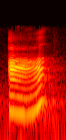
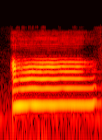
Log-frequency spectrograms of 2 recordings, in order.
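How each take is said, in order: First: The pitch climbs upward from mid to high. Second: The pitch stays high and level. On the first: "you go up and climb up" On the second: "high and flat"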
